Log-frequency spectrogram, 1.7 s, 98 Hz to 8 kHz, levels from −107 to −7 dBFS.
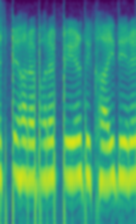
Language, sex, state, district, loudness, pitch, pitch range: Hindi, female, Bihar, Gopalganj, -18 LUFS, 245 Hz, 240-250 Hz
